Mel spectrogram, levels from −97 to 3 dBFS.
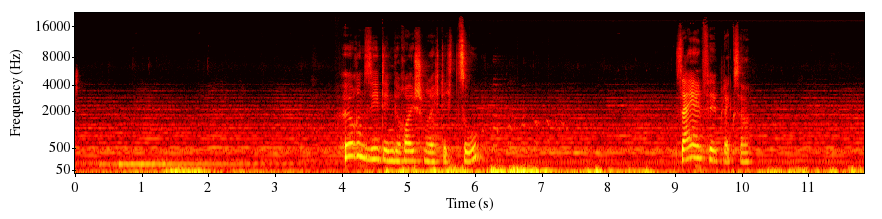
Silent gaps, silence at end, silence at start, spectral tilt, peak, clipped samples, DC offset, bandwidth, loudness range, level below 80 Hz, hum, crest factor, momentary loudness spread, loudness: none; 0 s; 0 s; -5.5 dB/octave; -8 dBFS; under 0.1%; under 0.1%; 14 kHz; 11 LU; -34 dBFS; none; 22 dB; 18 LU; -31 LUFS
